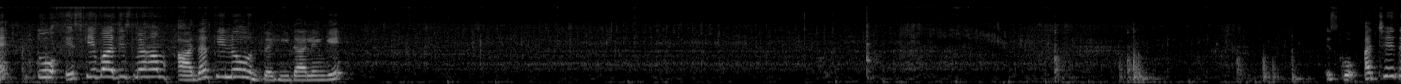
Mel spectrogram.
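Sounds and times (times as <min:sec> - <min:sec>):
chicken sizzling in oil: 0:00.0 - 0:14.0
spatula knocking against pan: 0:10.5 - 0:11.6.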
